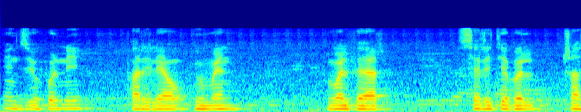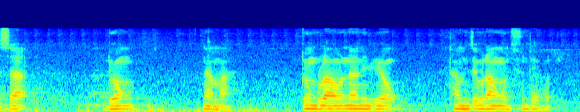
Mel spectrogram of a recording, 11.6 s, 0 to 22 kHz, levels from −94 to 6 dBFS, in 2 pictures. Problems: low volume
